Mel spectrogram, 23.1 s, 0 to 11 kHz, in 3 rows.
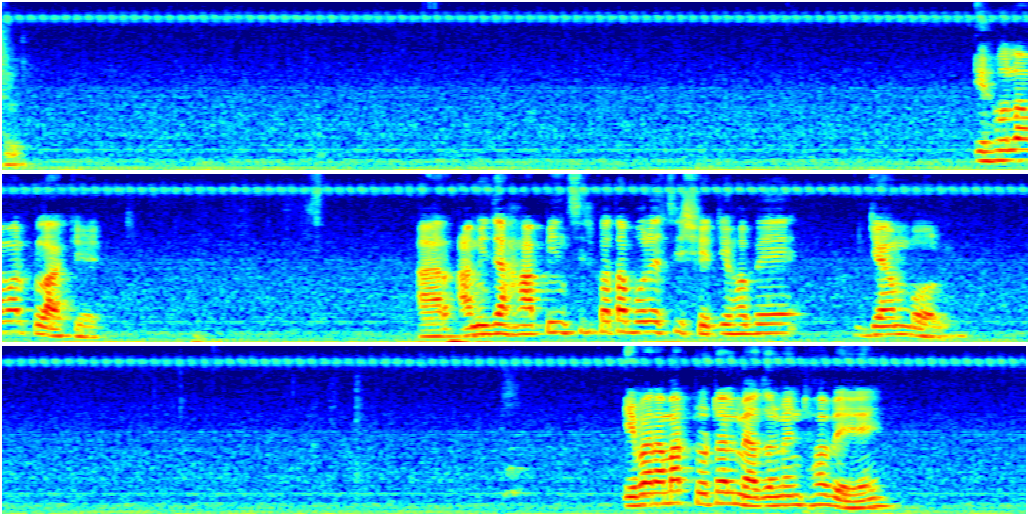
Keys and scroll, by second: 0.1 Return, 2.2 Delete, 18.0 Return.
